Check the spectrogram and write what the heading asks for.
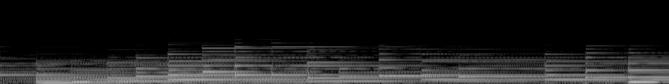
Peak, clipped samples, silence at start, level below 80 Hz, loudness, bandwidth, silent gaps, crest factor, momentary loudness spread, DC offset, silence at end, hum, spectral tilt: -18 dBFS; under 0.1%; 0 s; -42 dBFS; -31 LUFS; 3.3 kHz; none; 12 dB; 6 LU; under 0.1%; 0 s; none; -12.5 dB/octave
